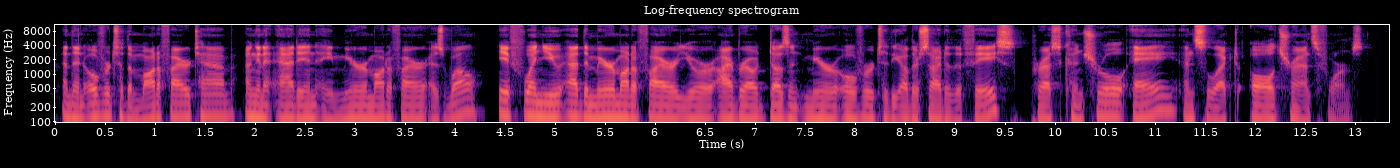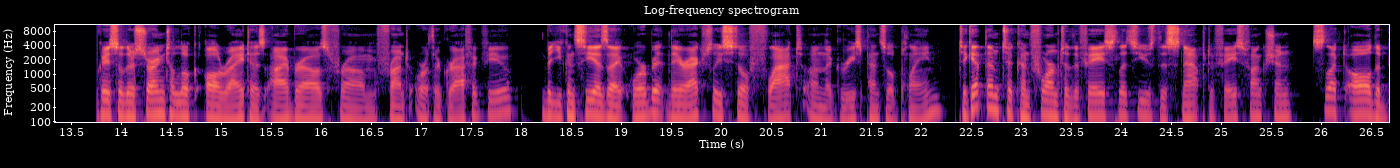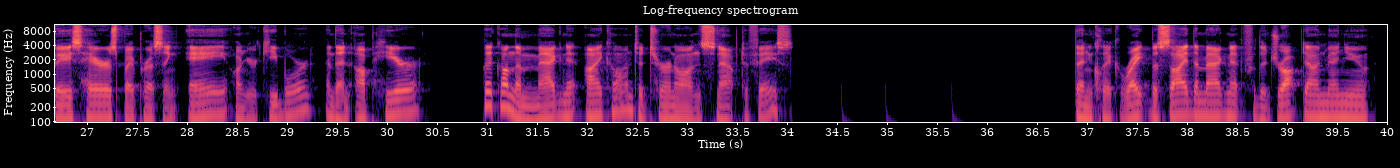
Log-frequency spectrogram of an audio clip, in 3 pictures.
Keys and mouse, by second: 1.6 click, 3.0 click, 6.9 click, 10.1-12.4 drag, 13.5 click, 18.1-22.9 middle drag, 25.1 KP_1, 29.2 Tab, 31.5 a, 36.4 click, 39.0-40.0 drag.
